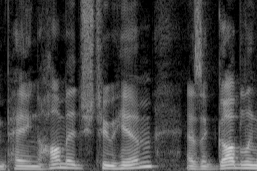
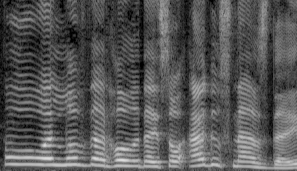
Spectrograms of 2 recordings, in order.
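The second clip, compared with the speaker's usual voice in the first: much higher, louder, thrilled; excited gushing; 12 semitones higher, 8 dB louder than usual. Acted. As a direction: gush with delight. Goblin host gushing over holiday.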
